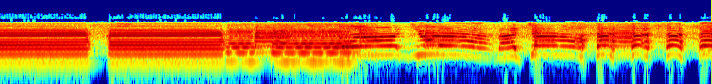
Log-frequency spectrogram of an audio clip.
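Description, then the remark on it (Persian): A truck driver on the road near Chabahar, calling in to a radio show, gives a long continuous horn blast to alert fellow drivers: a loud, buzzy horn-like tone holds steady with a brief break, then turns into wavering, bending bursts, sounding much like a voice imitating the horn over a narrow, phone-like line. “جون من، بذار من یه بوق ممتد بزنم بچه ها رو خبر کنم.”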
